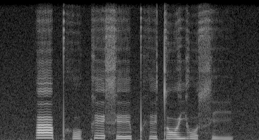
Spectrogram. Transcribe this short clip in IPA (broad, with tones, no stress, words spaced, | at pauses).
a˦ pʰo˨ke˦ seː˦pʰɪ˦tɔ˦jo˦˨ si˨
